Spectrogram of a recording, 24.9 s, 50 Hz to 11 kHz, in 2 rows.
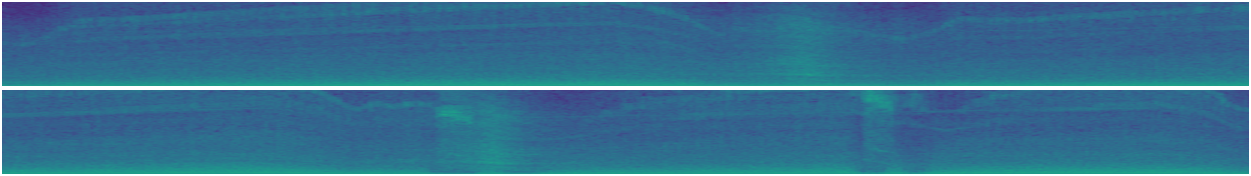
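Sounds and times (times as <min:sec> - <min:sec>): truck engine rumbling: 0:00.0 - 0:24.9.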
